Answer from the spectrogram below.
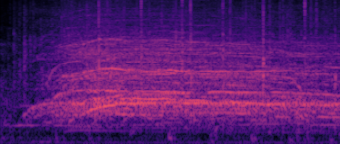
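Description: A concert crowd erupts in loud, sustained cheering with high whoops and shouts over a steady wash of clapping, swelling quickly and staying full for the whole stretch.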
